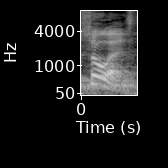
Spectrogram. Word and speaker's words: psoas: Even though psoas is spelled with a P, I like the double S.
